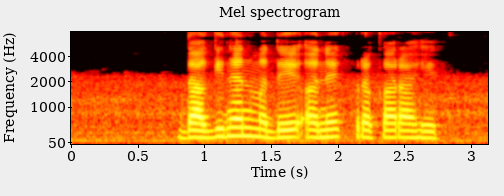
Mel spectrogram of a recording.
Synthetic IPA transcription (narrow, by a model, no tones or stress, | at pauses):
d̪aɡinjamːəd̪ʱːjeʔənek̚pɾəkaɾaɦet̪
